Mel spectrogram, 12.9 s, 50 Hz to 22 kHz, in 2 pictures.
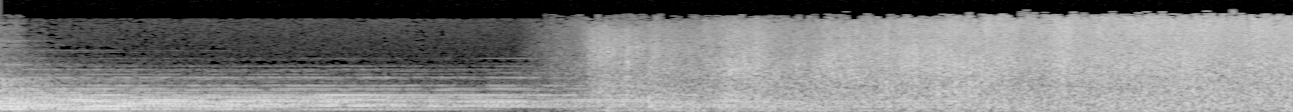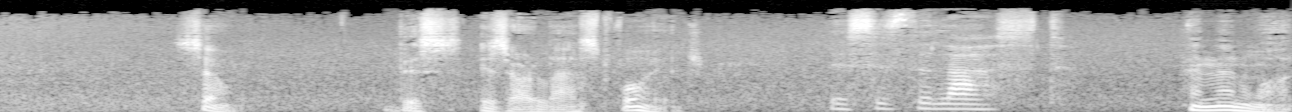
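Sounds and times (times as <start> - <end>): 
ocean waves breaking on a beach below a castle: 2.7 - 12.9
speech: 7.4 - 7.8, 8.4 - 11.8, 12.4 - 12.9.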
